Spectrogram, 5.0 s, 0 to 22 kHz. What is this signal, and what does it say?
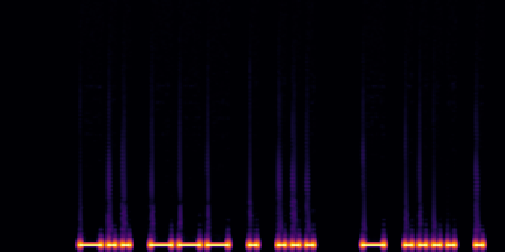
Morse code, heard as a keyed tone, about 17 wpm, 700 Hz. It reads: DOES THE
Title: Sentences from Top 1000 Words - Review Part 5 - 17wpm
